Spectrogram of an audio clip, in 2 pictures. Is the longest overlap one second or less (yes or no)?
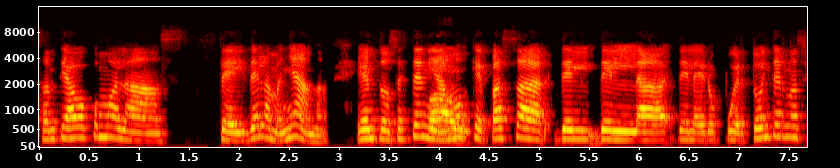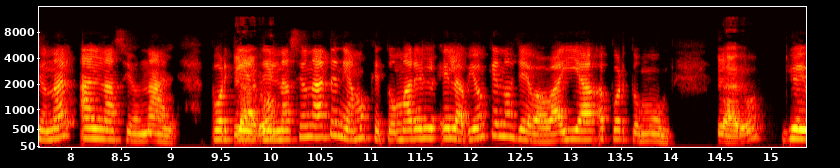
yes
